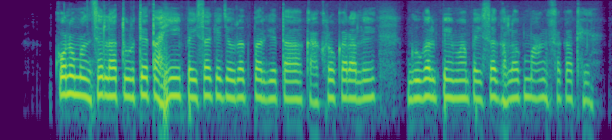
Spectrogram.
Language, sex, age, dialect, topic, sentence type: Chhattisgarhi, male, 36-40, Central, banking, statement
